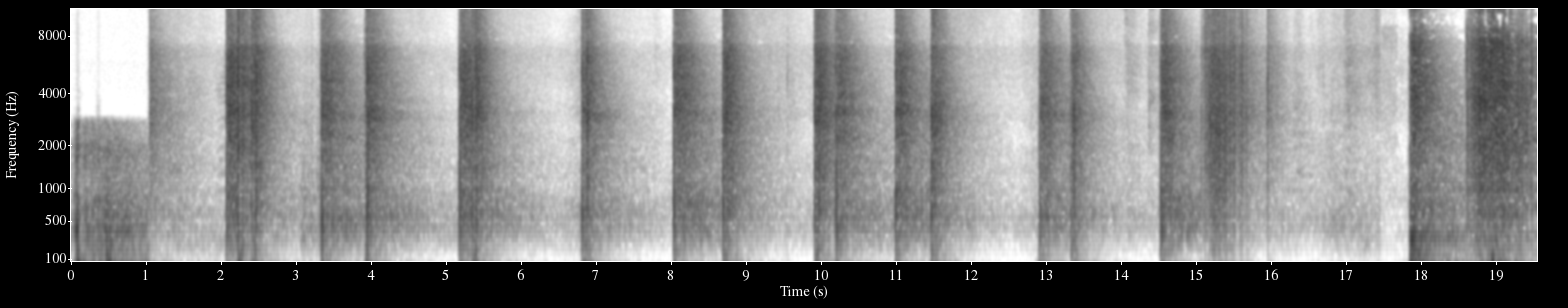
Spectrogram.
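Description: Multi-shot consumer firework cake firing a string of aerial shots: sharp bangs about one a second, each dying away quickly. There is a short lull near the end, then a quick cluster of bangs.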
